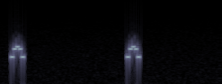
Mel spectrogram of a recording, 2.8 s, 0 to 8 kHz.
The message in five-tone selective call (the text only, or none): 25652 25652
